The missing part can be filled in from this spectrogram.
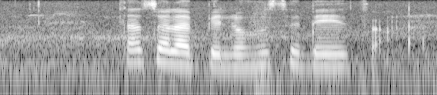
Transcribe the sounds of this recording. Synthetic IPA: t͡ɬʼat͡sʼwalapʼɪlɔɦʊsebeːt͡sʼa̰

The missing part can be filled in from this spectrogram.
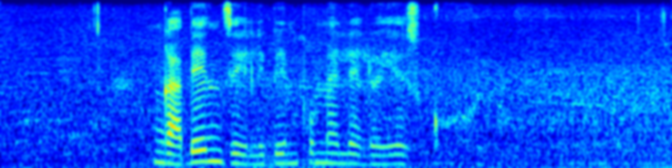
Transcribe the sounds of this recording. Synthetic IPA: ŋɡʱaɓend͡zʱeliɓempʼumɛlɛlɔjezikʼɔːlu

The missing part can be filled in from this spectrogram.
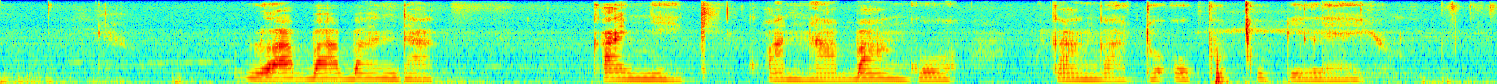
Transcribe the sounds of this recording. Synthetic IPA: lwaɓaɓandʱa | kʼaɲekʼi̥kʼwanaɓaŋɡʱɔ | ɡʱaŋɡʱatʰʼɔʔopʰuǀukʼilɛːjɔ

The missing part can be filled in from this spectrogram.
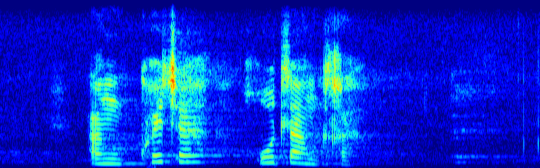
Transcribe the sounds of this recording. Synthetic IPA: aŋ̩kʰwɛt͡ʃʼaɣʊt͡ɬʼaŋ̩ːk͡xʰa

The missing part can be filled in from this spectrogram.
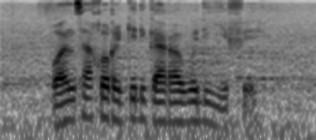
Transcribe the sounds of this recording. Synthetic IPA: b̥ɔn̩t͡sʰaχʊɾɪkʼɪdikʼarabodiiːfɪ̰

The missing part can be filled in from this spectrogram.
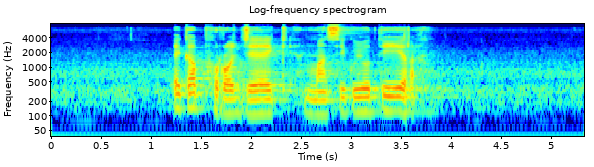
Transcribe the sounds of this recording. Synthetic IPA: ɛkapʰrɔd͡ʒɛkmasikujotiːra̰

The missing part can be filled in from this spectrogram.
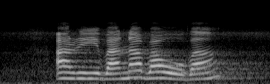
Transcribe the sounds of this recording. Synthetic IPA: arɪβanabaʊba

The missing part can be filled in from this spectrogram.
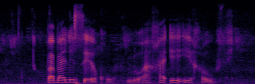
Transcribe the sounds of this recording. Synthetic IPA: b̥abalɪsɛχɔlʊʔaɣaʔɪʔɪχa̰uːfi̥

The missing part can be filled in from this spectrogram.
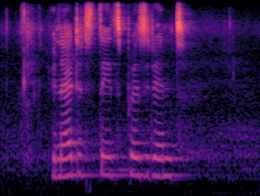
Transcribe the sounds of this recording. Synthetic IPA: junajtɛdstetspʰɹɛsidɛ̃nt

